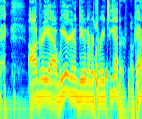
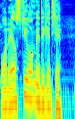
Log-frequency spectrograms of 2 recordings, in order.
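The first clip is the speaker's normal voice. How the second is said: imitation Scottish accent; 5 semitones lower than usual. Friends taking turns doing a bit in Scottish accents, put-on Scottish accent. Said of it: "the call here is for the Scottish accents".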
